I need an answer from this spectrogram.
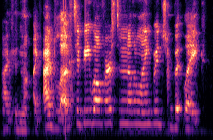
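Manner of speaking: ordinary talk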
